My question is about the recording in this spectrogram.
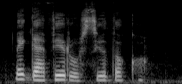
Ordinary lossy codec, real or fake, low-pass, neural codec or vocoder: none; fake; none; vocoder, 44.1 kHz, 128 mel bands every 256 samples, BigVGAN v2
